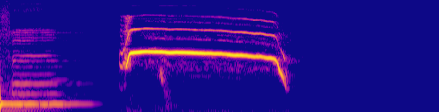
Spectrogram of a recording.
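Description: Music fading out, then a girl's high-pitched scream just over a second in, held at one pitch for about a second and a half and dropping away at the end: the sound sting of an animated 'screaming girl' logo.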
